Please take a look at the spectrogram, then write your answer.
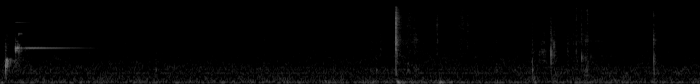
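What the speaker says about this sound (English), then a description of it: "I don't know how to turn her phone off over here, so we're just gonna listen to it ping" A phone notification gives a single clear ding at the start, followed by faint clicks and small taps in a quiet room.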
